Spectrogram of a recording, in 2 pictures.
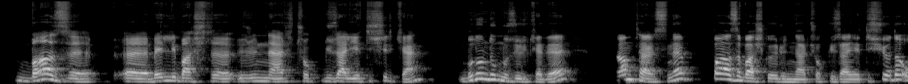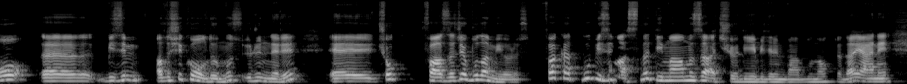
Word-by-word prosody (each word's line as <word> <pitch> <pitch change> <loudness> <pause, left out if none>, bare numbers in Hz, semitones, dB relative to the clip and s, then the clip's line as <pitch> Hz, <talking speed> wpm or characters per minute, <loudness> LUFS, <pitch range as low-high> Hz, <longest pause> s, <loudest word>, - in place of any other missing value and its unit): bazı, 150 - +3 0.2
eee, 135 -2 +5
belli 175 0 +1
başlı 145 -2 0
ürünler 145 -2 -1
çok 150 +1 -9
güzel 145 -1 +1
yetişirken 160 - -3 0.2
bulunduğumuz 225 - +1
ülkede 125 -2 -1 0.4
tam 230 0 +3
tersine 215 - 0 0.2
bazı 235 -8 +4
başka 150 -1 +3
ürünler 120 -4 -1
çok 130 +2 -10
güzel 120 -2 0
yetişiyor 205 - -3
da 225 - +2
o, 220 +1 +1
eee, 155 0 +4 0.2
bizim 195 +5 -4
alışık 180 +9 -1
olduğumuz 165 +2 0
ürünleri, 155 - -1 0.3
eee, 145 0 +2
çok 235 +1 -1 0.2
fazlaca 170 +6 +3
bulamıyoruz 195 - -1
fakat 275 -2 -1
bu 280 0 -1
bizim 215 -3 -1
aslında 255 +1 -3
dimağımızı 185 0 +2
açıyor 130 -1 -4
diyebilirim 120 -2 -2
ben 115 0 -7
bu 120 0 -6
noktada, 125 +3 -3
yani, 140 -3 +3
150 Hz, 130 wpm, -24 LUFS, 130-200 Hz, 0.4 s, eee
